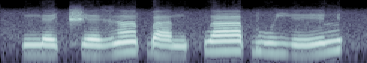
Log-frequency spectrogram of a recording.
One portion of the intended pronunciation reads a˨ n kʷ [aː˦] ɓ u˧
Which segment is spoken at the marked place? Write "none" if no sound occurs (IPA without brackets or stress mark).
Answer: aː˦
